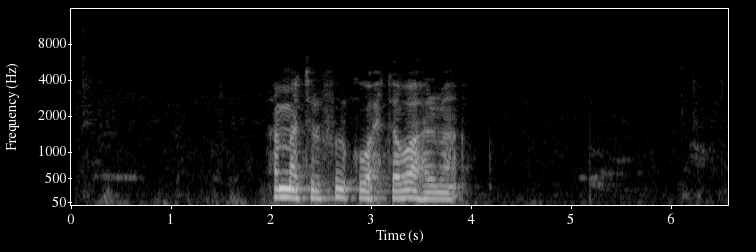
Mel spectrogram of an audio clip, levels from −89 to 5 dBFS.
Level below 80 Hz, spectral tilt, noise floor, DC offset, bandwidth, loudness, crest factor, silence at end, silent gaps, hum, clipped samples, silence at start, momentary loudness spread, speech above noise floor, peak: -62 dBFS; -10.5 dB/octave; -74 dBFS; under 0.1%; 5 kHz; -27 LUFS; 20 dB; 2.7 s; none; none; under 0.1%; 2 s; 10 LU; 48 dB; -10 dBFS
